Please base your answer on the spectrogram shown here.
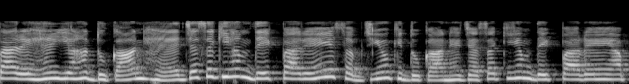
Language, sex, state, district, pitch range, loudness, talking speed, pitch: Hindi, female, Bihar, Katihar, 230-275 Hz, -13 LUFS, 265 wpm, 255 Hz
